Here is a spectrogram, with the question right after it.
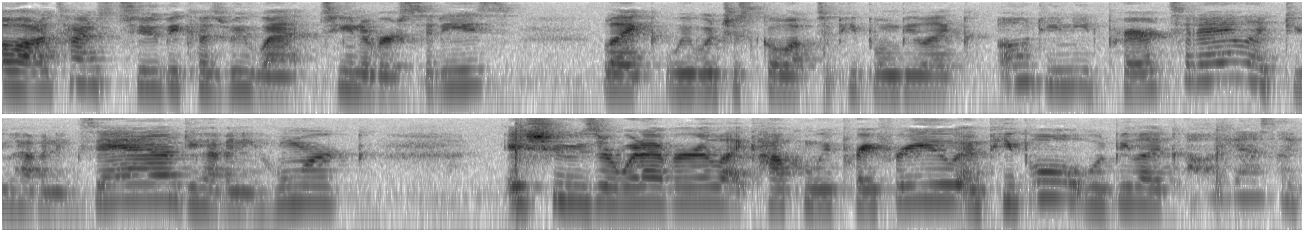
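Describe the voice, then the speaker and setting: At a very fast pace, a woman speaks at medium pitch with ordinary pitch variation. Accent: American. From Florida, US. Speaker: vlogger and former missionary. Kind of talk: casual chat.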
